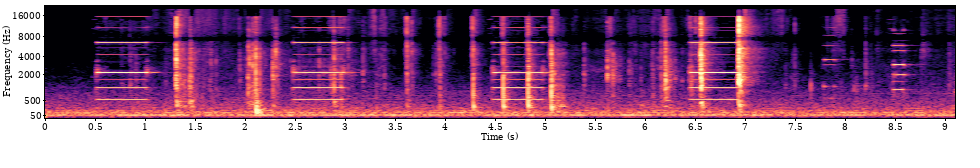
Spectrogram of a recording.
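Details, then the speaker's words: Alaris IV infusion pump being programmed and started for primary IV fluids, clamps opened and start pressed, in a nursing demonstration: several short electronic beeps with clicks and handling noise, routine device feedback. "will select the correct IV fluids per the provider's order and program the IV pump as indicated per the provider's order."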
